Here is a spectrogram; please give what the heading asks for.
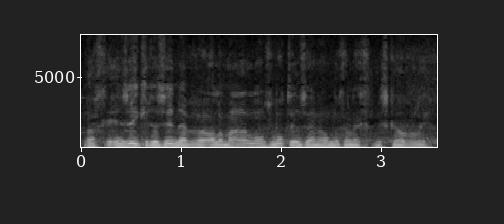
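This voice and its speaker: A man playing an earnest, slightly halting professor in a radio play. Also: medium pitch, warm tone, a little hiss or hum, lightly acted. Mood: friendly, earnest. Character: earnest, awkwardly apologetic male professor. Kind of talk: Dutch radio play acting.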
